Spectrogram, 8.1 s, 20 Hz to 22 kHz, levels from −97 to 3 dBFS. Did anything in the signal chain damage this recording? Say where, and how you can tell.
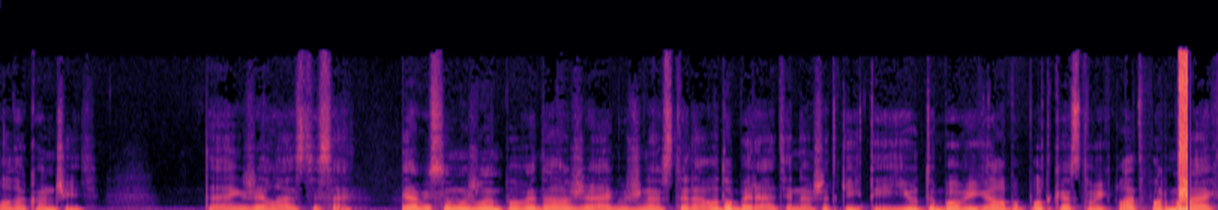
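Yes, and it happened at the storage stage. Right near the end, from 7.86 to 7.93 s, the speech gives way to a short, hard-edged burst of rasp that's lopsided, pushed off to one side of zero, and then drops into dead silence. That's file tags played as audio: a block of text metadata got read as samples, so the character bytes become a harsh offset buzz and the zero padding after them plays back as nothing.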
